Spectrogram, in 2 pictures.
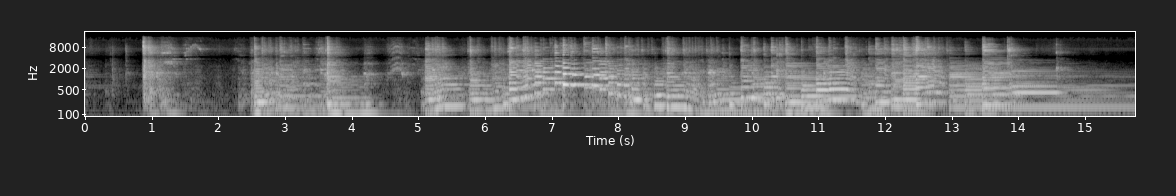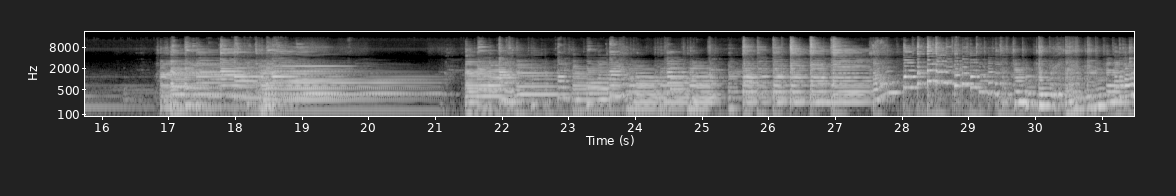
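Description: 1987 Lowden L27FC cutaway steel-string acoustic guitar played fingerstyle, a flowing run of picked notes and chords. Twice, about halfway and again about two-thirds through, the picking stops and a chord is left to ring out and fade before the playing picks up again.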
